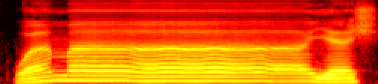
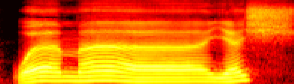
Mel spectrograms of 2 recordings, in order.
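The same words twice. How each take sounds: First: The nasal sound is stretched out far too long. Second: The nasal sound is held for a moderate length. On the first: The speaker calls it wrong. "itu berlebihan" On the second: The speaker calls it right. "dua harakat dengan berlanjutan, berleret"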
